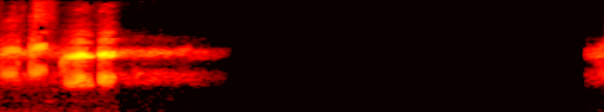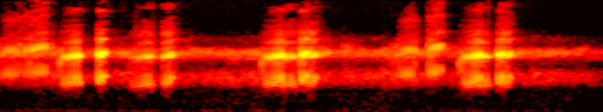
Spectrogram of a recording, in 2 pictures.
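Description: Frog calls, rapid pulsed croaks: one short burst at the start, then about two seconds of silence, then three more bursts.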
